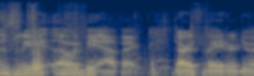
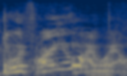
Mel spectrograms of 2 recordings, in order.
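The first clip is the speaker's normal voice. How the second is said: botched, odd little voice pitched very high; 13 semitones higher than usual. Speaker redoes a line after admitting the first try was terrible: bad Yoda voice. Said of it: "I didn't even do it backwards".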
